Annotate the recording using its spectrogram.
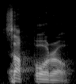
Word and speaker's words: Sapporo: Yeah, that's how you pronounce everyone out there, a little Japanese lesson. Sapporo. There you go.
